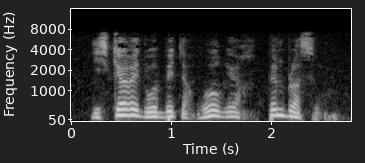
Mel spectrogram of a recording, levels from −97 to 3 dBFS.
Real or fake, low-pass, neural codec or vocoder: real; 7.2 kHz; none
